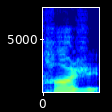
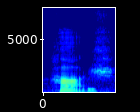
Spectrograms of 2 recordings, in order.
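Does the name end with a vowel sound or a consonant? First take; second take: vowel; consonant. First: The name ends with an audible final vowel. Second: The name ends on a consonant, no final vowel. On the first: "it's Haji" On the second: "I feel like the I is silent"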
